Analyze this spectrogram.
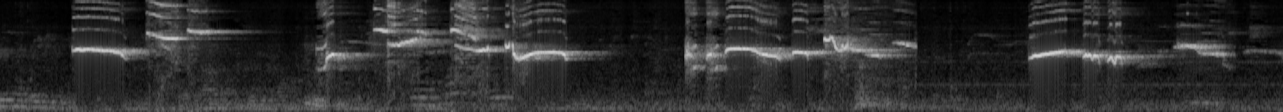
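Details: Orange-headed thrush singing persistently without pausing: bursts of loud, clear whistled phrases with rising and falling slurs and quick chattering notes, separated by short silences of about a second.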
